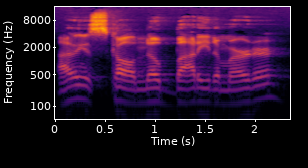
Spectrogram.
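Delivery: usual speaking voice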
